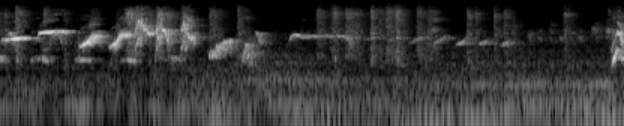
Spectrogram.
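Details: White-rumped shama singing casually: varied whistles and harsh notes, then a series of short repeated whistled slurs, over a steady low hum.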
